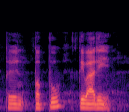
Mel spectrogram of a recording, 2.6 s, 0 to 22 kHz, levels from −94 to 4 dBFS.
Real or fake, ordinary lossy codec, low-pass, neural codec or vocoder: fake; none; none; codec, 16 kHz, 4 kbps, FunCodec, trained on LibriTTS, 50 frames a second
